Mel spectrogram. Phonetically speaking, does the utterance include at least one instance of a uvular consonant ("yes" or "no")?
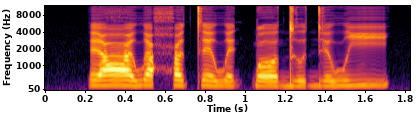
no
